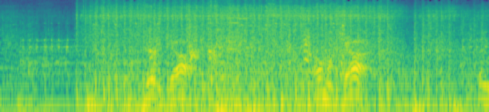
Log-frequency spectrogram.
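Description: Laser turrets fire rapid zapping shots.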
